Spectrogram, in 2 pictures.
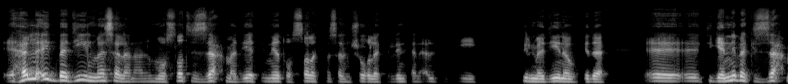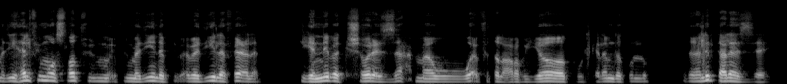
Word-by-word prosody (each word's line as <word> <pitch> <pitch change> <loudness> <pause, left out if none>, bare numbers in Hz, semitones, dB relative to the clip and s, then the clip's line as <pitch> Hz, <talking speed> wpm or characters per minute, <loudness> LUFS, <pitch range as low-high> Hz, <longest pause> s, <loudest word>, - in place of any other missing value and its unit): هل 235 +5 +9
لقيت 245 -3 +5
بديل 190 0 +5
مثلًا 155 -5 +1
عن 135 - -15
المواصلات 135 +5 -3
الزحمة 135 +1 0
دِيِّة 145 +4 -1
إن 145 0 -8
هي 140 - +3
توصلك 140 0 -3
مثلًا 135 -2 -9
شغلك 130 -1 -4
اللي 135 +3 -7
أنتَ 135 -1 -12
نقلت 135 +1 -15 0.2
فيه 135 -2 -14 0.5
في - - -3
المدينة 140 0 +3
وكدا؟ 130 +2 -1 0.4
آآ، 155 0 +1
آآ - - -4
تجنبك 160 +6 +3
الزحمة 150 +4 0
دي؟ 155 +1 -1
هل 175 +3 +3
في 195 - -9
مواصلات 175 -1 +1
في - - -23
الم 150 -1 -9
في - - -35
المدينة 145 +2 -1
بتبقى 140 - -11
بديلة 145 +2 +2
فعلًا، 140 -2 -1 0.4
تجنبك 145 +4 +3
الشوارع 150 0 +2
الزحمة 135 +2 -6
ووقفة 125 0 -5
العربيات 130 +2 0
والكلام 135 +3 -8
ده 135 - -4
كله؟ 140 0 -15 0.4
أتغلبت 150 +7 -1
عليها 150 0 +4
إزاي؟ 115 -2 -10
145 Hz, 175 wpm, -23 LUFS, 135-155 Hz, 0.5 s, هل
